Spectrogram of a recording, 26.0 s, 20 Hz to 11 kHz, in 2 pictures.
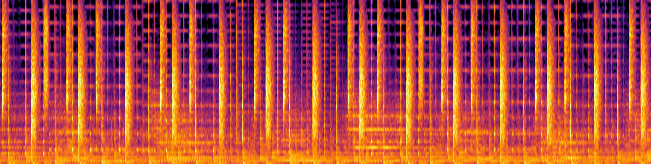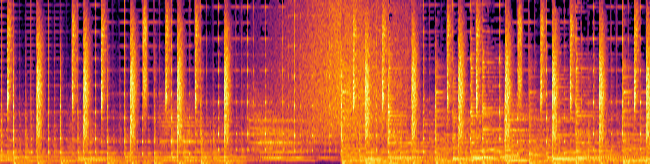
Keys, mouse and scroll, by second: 0.1-0.6 scroll down 1, 0.6 click, 1.2 scroll up 3, 1.3 middle click, 1.7 scroll down 1, 1.8 ctrl+r, 3.1 click, 3.2 middle click, 3.9-4.2 scroll down 2, 4.2 ctrl+r, 5.3 Escape, 5.4 click, 5.5 scroll up 2, 5.6 middle click, 5.8 scroll down 1, 6.1 middle click, 6.6 scroll up 5, 6.8 middle click, 7.0-7.8 scroll down 1, 7.8 alt+x, 9.0 ctrl+z, 9.4 alt+x, 9.8 middle click, 10.4-10.8 scroll down 2, 10.8 ctrl+r, 12.0 Escape, 12.0 Escape, 12.1 middle click, 12.3 click, 12.4-12.9 scroll down 6, 12.9 ctrl+r, 13.8 Escape, 14.0 click, 14.1 scroll up 3, 14.2 middle click, 14.7 scroll up 8, 14.8 middle click, 15.3 scroll down 6, 15.6-16.6 scroll up 1, 16.8 click, 17.0 middle click, 17.2-17.7 scroll down 2, 17.7 ctrl+r, 19.1 click, 19.2 scroll up 1, 19.3 middle click, 20.0-20.4 scroll down 2, 20.4 ctrl+r, 21.6-21.9 scroll up 4, 21.6 middle click, 21.8 click, 21.9 middle click, 22.9 Tab, 23.2 click, 23.3 middle click, 23.5 scroll up 3, 23.6 scroll down 10, 23.9 scroll up 1, 24.0-24.6 middle drag, 24.6 scroll down 1, 25.6-26.0 drag.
